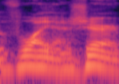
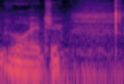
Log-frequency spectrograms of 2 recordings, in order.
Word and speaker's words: voyageur: minnesota called it well it should be called the voyageur but people pronounce it voyager when we hear the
